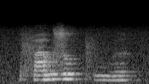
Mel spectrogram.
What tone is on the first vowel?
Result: rising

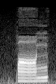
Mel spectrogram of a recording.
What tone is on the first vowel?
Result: rising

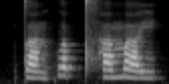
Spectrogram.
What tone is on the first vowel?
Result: low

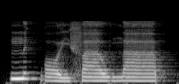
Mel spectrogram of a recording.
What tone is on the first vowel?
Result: high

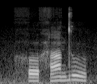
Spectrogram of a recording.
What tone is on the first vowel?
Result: low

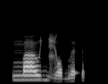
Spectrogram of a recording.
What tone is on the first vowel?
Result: high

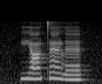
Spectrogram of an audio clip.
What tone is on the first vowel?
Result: high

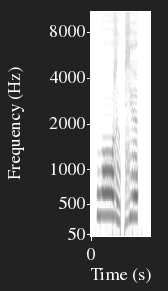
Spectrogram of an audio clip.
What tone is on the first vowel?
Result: high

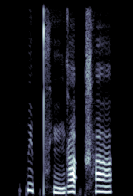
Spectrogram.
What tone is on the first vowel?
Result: high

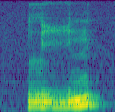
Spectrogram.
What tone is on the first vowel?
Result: rising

